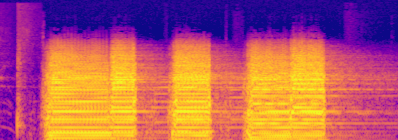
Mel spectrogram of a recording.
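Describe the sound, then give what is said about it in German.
Overdriven electric guitar through a Tube Screamer pedal, playing three loud sustained chords in a short rhythmic pattern, with a thick, harmonically rich distorted tone and a brief pick noise at the start. “Gut, der Tube Screen ist lauter.”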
